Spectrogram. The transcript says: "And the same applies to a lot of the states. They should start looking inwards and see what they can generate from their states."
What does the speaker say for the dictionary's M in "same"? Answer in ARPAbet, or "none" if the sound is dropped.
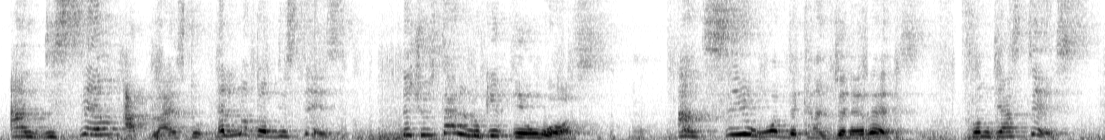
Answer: M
